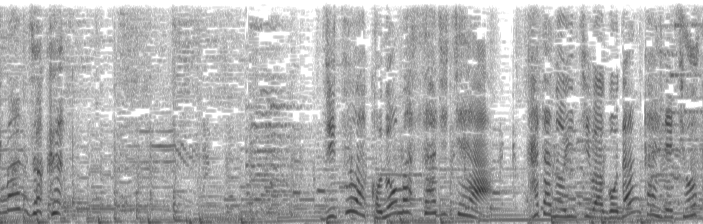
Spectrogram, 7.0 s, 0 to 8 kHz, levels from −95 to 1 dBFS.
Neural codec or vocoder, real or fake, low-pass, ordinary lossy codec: none; real; none; none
